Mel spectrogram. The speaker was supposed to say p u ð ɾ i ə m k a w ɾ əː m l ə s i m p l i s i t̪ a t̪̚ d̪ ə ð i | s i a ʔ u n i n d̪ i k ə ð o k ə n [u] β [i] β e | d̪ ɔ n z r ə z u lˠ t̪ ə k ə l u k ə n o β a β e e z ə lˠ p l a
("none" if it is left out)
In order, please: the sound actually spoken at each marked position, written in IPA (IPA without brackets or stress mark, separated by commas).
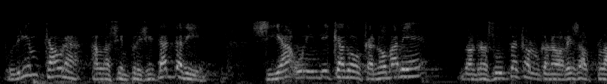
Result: o, a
